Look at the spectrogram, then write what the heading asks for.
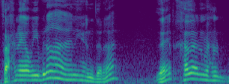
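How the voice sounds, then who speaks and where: A man with a Kuwaiti accent, his fairly high voice swinging very widely in pitch. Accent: Kuwaiti Gulf Arabic. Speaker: researcher of Kuwaiti dialect. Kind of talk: TV interview answer. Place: studio. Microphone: lapel.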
